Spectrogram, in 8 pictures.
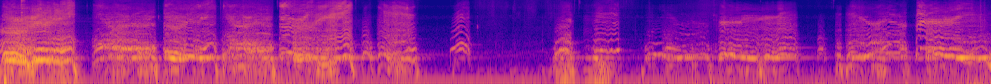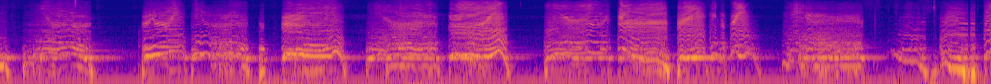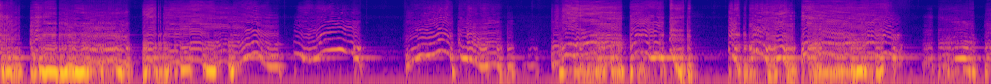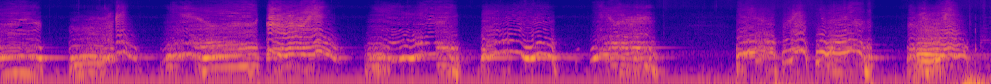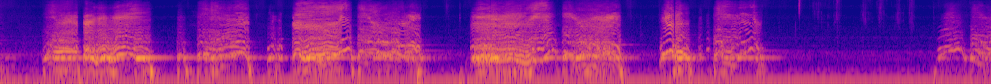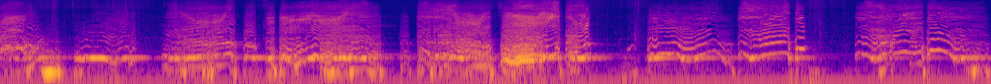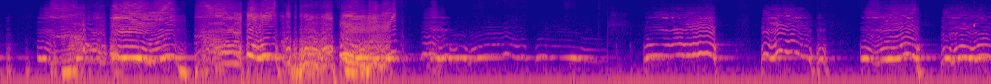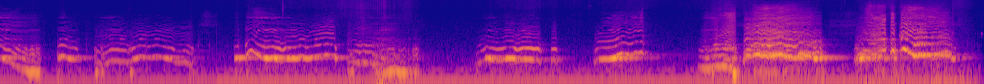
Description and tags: Household, Sink - Rubbing Fingers on Sink Spigot (Shriek, Creature Death, Scream)
The spigot of a metal sink being twisted and rubbed with damp fingers. Possibly good for creature scream or whine sfx.
Friction, Horror, Household, Rubbing, Scream, Tension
